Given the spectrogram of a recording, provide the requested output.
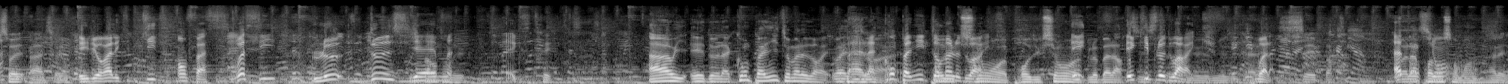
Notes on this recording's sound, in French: Deuxième halte de notre tournée d'été, à Avignon pendant le festival ! Nous avons enregistré à l'heure du petit déjeuner, à la terrasse du Cid Café qui nous a accueilli.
